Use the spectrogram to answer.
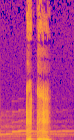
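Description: A woman clears her throat in two short, rough voiced bursts close together, heard over a quiet, steady background tone.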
